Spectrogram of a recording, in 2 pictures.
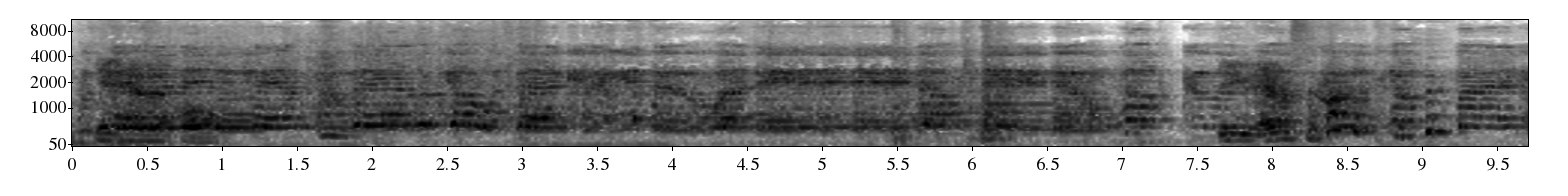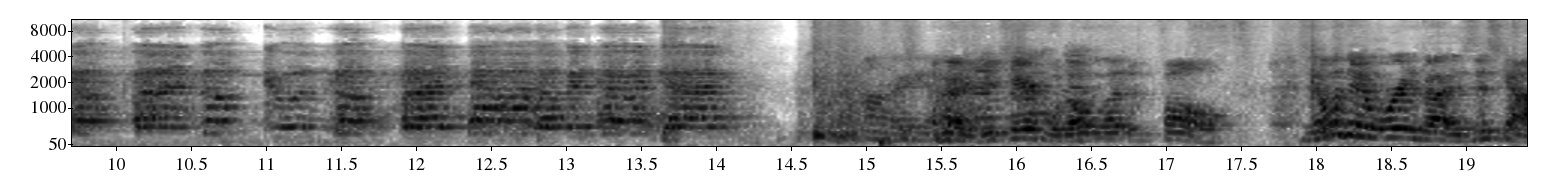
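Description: Battery-powered animatronic singing fish plaque playing its song in a synthetic male singing voice, with a short break about fourteen seconds in before the singing picks up again.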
